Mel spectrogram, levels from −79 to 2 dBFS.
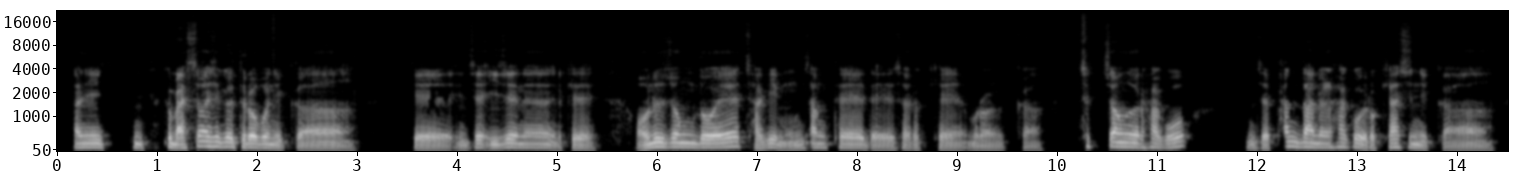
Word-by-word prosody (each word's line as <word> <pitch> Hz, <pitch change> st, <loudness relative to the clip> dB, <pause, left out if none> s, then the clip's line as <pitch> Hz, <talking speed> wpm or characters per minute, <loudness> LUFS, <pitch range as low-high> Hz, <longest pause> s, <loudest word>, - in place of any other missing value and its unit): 아니 110 Hz, 0 st, +2 dB, 0.3 s
음 -, -, -1 dB, 0.2 s
그 -, -, +3 dB
말씀하신 135 Hz, +8 st, +4 dB
걸 125 Hz, -2 st, +3 dB
들어 110 Hz, -1 st, +6 dB
보니까 85 Hz, -6 st, -1 dB, 0.6 s
이게 85 Hz, -1 st, +1 dB, 0.3 s
인제 85 Hz, +6 st, -2 dB
이제는 105 Hz, +1 st, -1 dB
이렇게 80 Hz, -1 st, -4 dB, 0.4 s
어느 125 Hz, +1 st, +4 dB
정도의 120 Hz, +2 st, +5 dB
자기 105 Hz, +1 st, -2 dB
몸 85 Hz, +3 st, -5 dB
상태에 105 Hz, -2 st, -1 dB
대해서 75 Hz, +1 st, -4 dB
이렇게 75 Hz, -1 st, -6 dB
뭐라 75 Hz, -2 st, -7 dB, 0.3 s
그럴까 65 Hz, 0 st, -12 dB, 0.4 s
측정을 120 Hz, -4 st, +1 dB
하고 110 Hz, +5 st, 0 dB, 0.6 s
인제 90 Hz, 0 st, -4 dB
판단을 120 Hz, -4 st, +1 dB
하고 120 Hz, -2 st, +1 dB
요렇게 115 Hz, -, -1 dB
하시니까 80 Hz, -, -5 dB
105 Hz, 270 characters per minute, -24 LUFS, 85-115 Hz, 0.6 s, 들어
